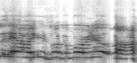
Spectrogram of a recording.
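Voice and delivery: shrill, very high hollered yell. Telling a story about a man called Kez stomping in: retelling a yell. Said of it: "He yells".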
